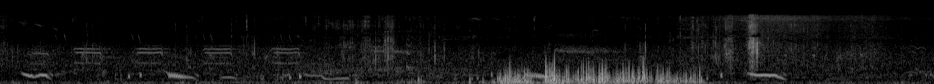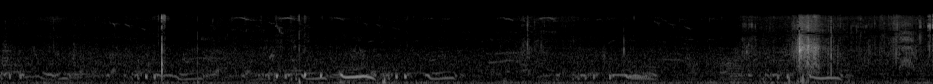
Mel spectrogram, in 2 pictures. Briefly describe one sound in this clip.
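Geese honk repeatedly nearby.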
